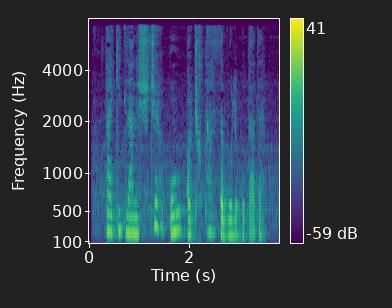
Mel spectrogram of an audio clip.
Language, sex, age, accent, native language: Uzbek, female, 18-24, Farg'ona, Uzbek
